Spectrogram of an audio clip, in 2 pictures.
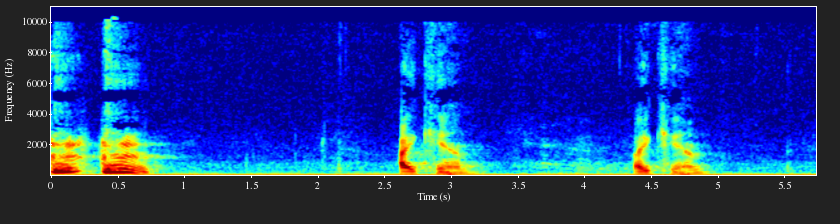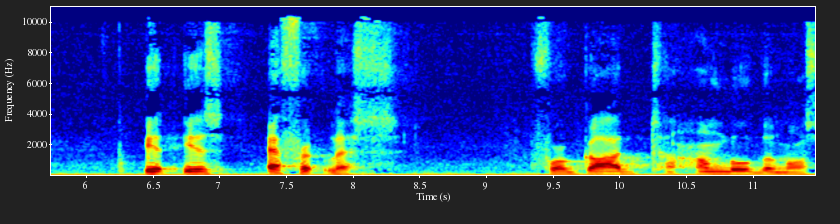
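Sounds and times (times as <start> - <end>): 
man imitating throat clearing: 0.0 - 1.0
speech: 2.6 - 3.2, 4.4 - 5.0, 6.4 - 8.3, 9.4 - 11.4.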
